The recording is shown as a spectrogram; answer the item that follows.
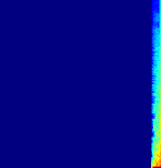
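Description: Dead silence: the soundtrack is empty until a narrator's voice starts at the very end.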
